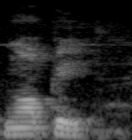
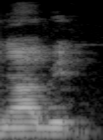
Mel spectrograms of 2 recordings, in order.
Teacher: simulfiks dimanifestasikan dengan nasalisasi dari fonem pertama suatu bentuk dasar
